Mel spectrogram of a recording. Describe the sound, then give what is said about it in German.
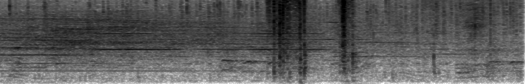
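A mine cart loaded high with sacks rolls down a slope on rails, its brake shoes giving off sustained squealing tones over a rumbling run, then a few sharp, woody clattering knocks. “als eine Lore, hoch mit Säcken beladen, den Hang herabgerollt kommt. Die Hemmschuhe kreischen.”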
